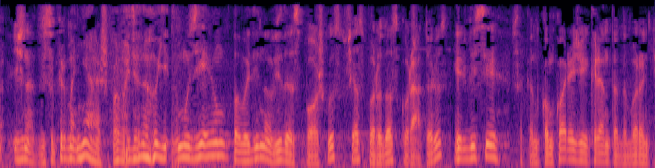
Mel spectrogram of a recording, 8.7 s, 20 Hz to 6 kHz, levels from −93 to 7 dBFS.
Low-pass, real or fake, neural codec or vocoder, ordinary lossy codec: 5.4 kHz; real; none; MP3, 24 kbps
